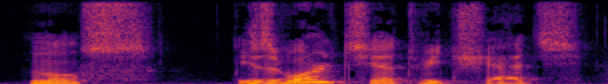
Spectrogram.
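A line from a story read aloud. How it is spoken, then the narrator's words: Lazy drawl. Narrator (Russian): лениво произносит тот же профессор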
